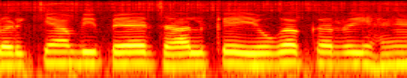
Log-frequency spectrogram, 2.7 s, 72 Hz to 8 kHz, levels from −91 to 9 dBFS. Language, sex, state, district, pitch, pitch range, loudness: Hindi, male, Rajasthan, Bikaner, 170 Hz, 160-175 Hz, -15 LUFS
